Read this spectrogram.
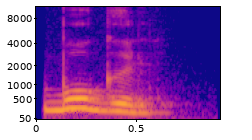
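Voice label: "бугыль", Komi, female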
